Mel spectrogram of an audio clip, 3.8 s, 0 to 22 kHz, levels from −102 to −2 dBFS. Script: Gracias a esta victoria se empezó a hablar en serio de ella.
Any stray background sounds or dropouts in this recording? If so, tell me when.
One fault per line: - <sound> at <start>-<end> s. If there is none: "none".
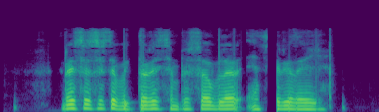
- dropout at 2.7-2.8 s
